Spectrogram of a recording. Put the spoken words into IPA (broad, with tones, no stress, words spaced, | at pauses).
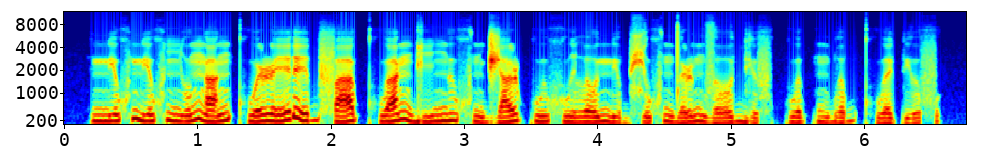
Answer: mʲɛ˩˥xʷmʲɛ˩˧xʷ ɲʊ˩˥ŋa˩˥ŋkʷʰə˩˧ ɭe˩˥ ɾe˩˧bfa˩˥ kʷʰa˩˥ŋɡi˩˧ŋ ɨ˩˥xʷnd͡ʒa˩˥ɭkʷɨ˩˧ xʷi˩lɤ˩˧ mʲo˩bɕɵ˩˧xʷndə˩˧ɭ nzɤ˩˧bʲɵ˩f kʷɛ˩˧kʷmbə˩˥b kʷʰɛ˩pʲʊ˩˧f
